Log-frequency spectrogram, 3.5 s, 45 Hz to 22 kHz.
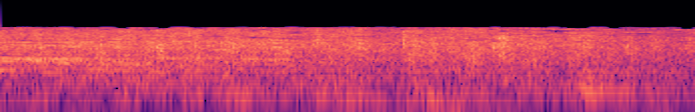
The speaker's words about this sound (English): Don't applaud too long. We only have 20 minutes.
